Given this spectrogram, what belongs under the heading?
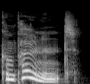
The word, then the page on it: component: British English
